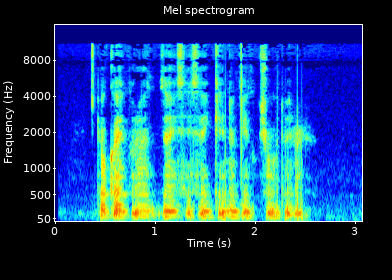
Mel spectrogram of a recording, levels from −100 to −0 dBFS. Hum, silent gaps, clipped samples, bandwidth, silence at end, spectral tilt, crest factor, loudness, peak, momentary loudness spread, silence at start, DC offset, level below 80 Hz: none; none; under 0.1%; 11.5 kHz; 0.55 s; -5 dB/octave; 22 dB; -28 LUFS; -6 dBFS; 7 LU; 0.35 s; under 0.1%; -46 dBFS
